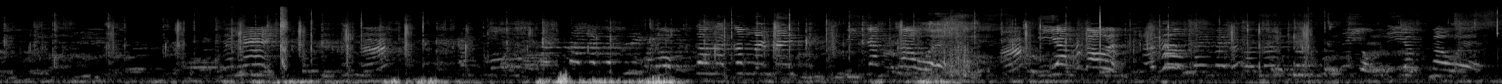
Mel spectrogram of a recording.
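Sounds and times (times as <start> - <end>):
children chattering and calling out: 0.0 - 15.0.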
